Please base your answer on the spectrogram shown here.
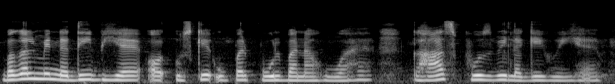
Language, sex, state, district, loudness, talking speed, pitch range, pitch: Hindi, female, Jharkhand, Ranchi, -15 LUFS, 175 wpm, 185-210 Hz, 200 Hz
